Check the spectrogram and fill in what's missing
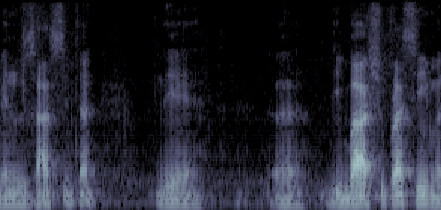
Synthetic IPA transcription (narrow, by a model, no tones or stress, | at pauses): mẽnʊza̰sit̪ɐ | d̪ɪ | d̪ɪbaʃʊpɾɐsĩmɐ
